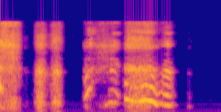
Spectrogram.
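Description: Loud crying of a woman: a few short, gasping sobs followed by a longer, wavering wail that breaks off into silence.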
